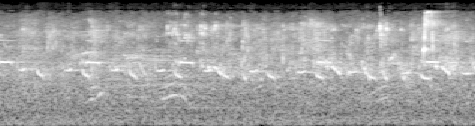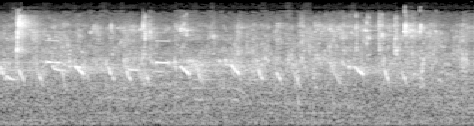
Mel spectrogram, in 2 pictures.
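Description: Mynas chatter in a busy stream of short, overlapping chirps and squeaky notes at mid-high pitch, over a steady background hiss.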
